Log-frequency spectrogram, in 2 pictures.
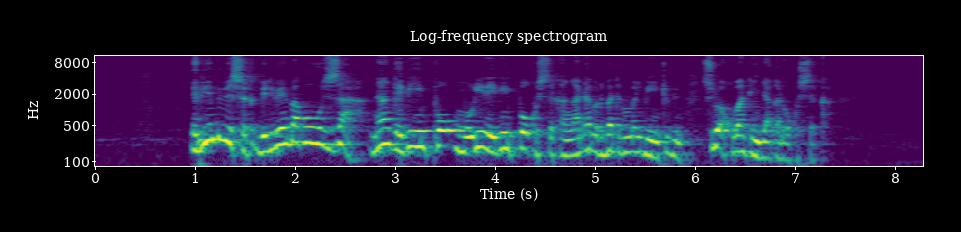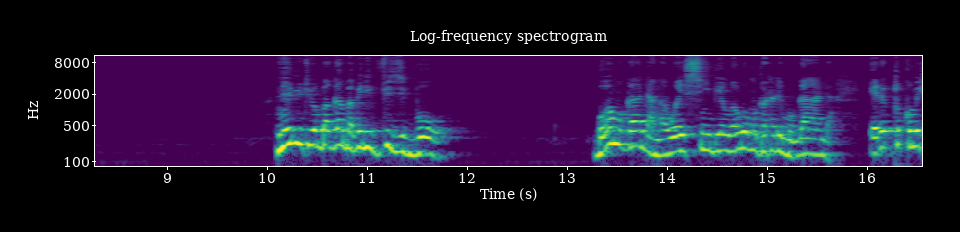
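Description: A man speaks forcefully and with animation into a microphone, in bursts with pauses.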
